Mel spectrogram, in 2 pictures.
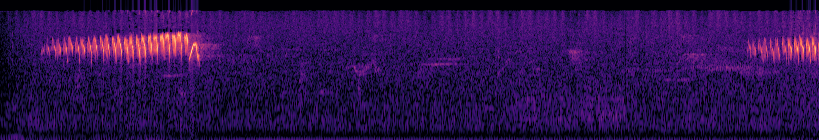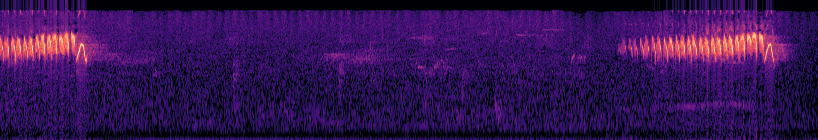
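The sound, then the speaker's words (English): A black-throated green warbler sings a high, thin song that repeats three times with long quiet gaps between, each phrase a buzzy trill that slides upward in pitch to a bright finish, clear. “While the song just heard progresses by discrete steps, another variation glides to the top.”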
